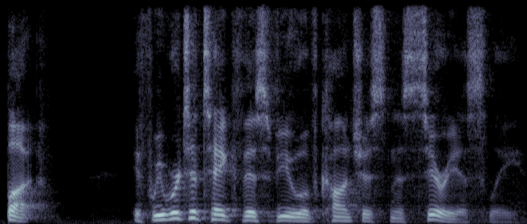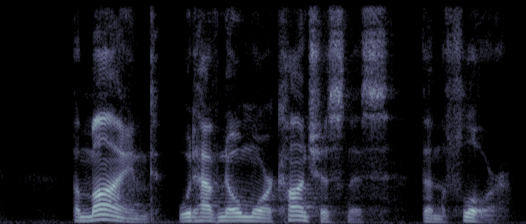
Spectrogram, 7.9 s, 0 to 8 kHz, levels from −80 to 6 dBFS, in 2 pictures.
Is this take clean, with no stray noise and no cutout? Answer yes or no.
yes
